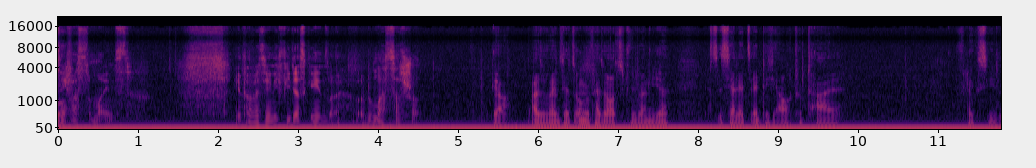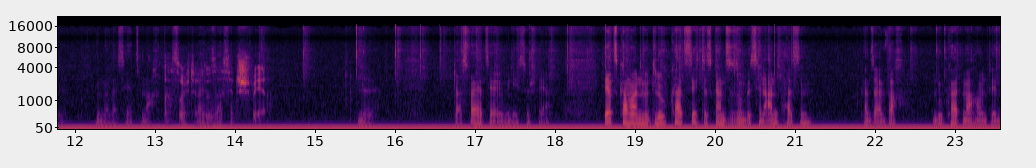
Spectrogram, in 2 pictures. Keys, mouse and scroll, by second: 5.4 Tab, 7.3 Tab, 9.4 Tab, 10.7 Tab, 11.9-13.5 middle drag, 15.7 Tab, 21.0 ctrl+r.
